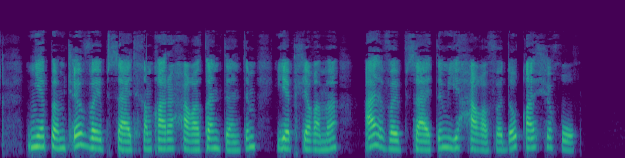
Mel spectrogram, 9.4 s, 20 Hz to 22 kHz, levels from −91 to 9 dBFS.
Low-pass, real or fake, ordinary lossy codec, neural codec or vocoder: 10.8 kHz; real; AAC, 32 kbps; none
